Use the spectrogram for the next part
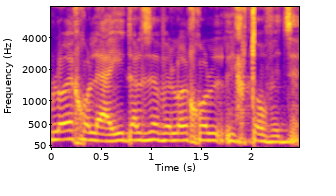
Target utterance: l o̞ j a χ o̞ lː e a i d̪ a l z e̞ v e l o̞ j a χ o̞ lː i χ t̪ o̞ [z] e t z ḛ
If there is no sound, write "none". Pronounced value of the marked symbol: v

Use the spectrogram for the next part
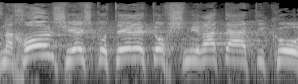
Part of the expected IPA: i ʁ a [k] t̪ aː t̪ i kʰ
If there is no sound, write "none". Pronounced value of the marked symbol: none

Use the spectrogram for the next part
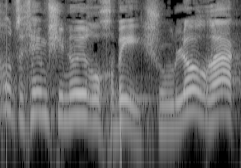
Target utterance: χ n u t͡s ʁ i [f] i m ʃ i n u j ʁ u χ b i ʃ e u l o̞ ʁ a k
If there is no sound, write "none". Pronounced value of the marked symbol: χ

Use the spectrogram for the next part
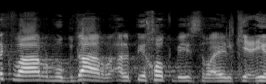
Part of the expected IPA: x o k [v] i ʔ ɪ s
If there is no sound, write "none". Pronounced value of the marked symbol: b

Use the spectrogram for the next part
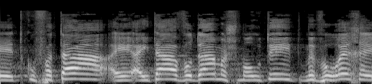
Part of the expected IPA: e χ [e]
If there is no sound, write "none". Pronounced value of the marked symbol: e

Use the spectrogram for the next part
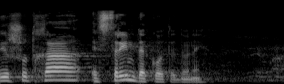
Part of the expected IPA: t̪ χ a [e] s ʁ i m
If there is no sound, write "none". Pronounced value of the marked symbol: e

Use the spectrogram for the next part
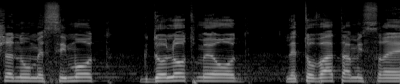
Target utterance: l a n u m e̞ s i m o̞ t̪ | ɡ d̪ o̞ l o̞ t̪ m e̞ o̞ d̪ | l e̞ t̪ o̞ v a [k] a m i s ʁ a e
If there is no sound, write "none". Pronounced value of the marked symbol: t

